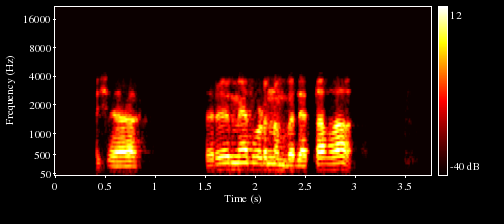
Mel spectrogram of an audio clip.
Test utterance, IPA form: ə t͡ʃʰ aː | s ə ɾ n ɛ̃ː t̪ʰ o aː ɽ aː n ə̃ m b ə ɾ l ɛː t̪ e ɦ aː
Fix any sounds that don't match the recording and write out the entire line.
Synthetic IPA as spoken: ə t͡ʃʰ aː | s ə ɾ m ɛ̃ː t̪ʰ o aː ɽ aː n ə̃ m b ə ɾ l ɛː t̪ a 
